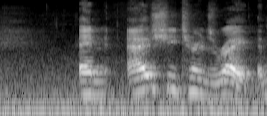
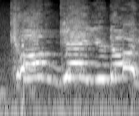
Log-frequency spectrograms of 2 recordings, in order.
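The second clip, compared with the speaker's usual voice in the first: high, loud, drawn-out retold shout; acted-out screaming match; screaming back; 13 semitones higher, 10 dB louder, slower than usual. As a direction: bellow it slowly at the dog's owner. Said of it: "We're just screaming at each other".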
